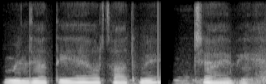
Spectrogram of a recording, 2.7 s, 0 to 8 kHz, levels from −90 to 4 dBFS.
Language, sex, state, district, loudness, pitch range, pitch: Hindi, female, Himachal Pradesh, Shimla, -14 LUFS, 175-195 Hz, 185 Hz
